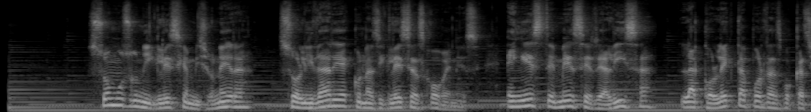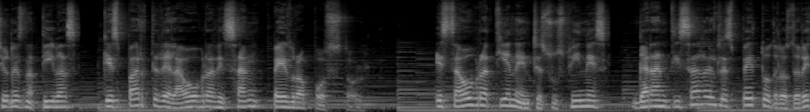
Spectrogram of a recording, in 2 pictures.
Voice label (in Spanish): spot M; Vocaciones Nativas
